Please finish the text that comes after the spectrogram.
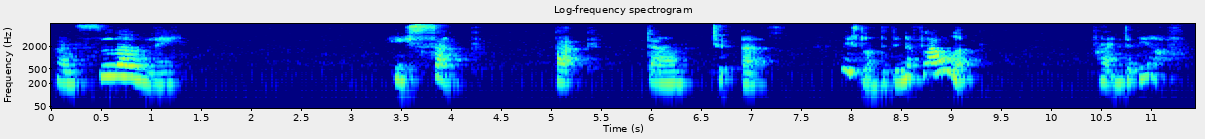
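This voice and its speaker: A woman primary school teacher talking to young children in an encouraging, expressive storytelling style. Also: fairly high pitch, extremely slow, creaky, long pauses. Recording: roomy, slightly dull home recording.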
